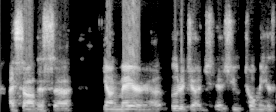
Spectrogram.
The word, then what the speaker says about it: Buttigieg: And I must say, I saw this young mayor, Buttigieg, as you told me his name is pronounced, who's the mayor of South Bend.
